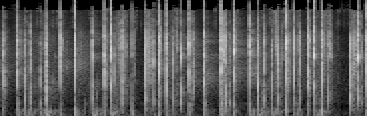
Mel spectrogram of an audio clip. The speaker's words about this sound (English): It's all rhythm. Tap shoes are like our drum sets, you know what I'm saying? So we just have different instruments playing the same kind of music. And every step has intention.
